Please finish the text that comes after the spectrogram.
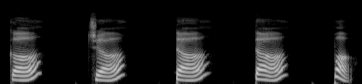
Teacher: ఇవి అల్పప్రాణ శ్వాసములు అంటే అన్వాయిస్డ్ అన్ఆస్పిరేటెడ్ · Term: పరుషాలు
